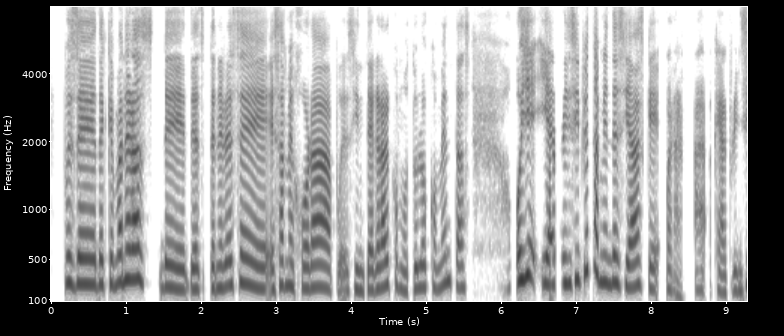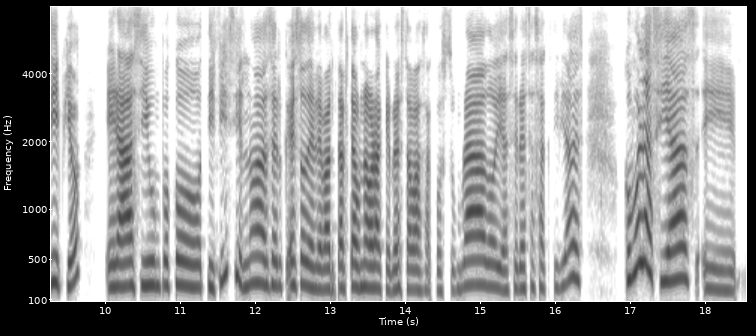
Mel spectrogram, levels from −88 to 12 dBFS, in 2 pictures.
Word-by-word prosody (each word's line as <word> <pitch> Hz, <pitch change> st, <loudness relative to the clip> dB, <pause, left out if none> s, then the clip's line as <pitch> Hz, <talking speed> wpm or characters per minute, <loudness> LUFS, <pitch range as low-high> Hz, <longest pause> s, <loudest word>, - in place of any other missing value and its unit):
pues, 265 Hz, -2 st, -1 dB
de 255 Hz, -1 st, +4 dB
de 250 Hz, -, 0 dB
qué 255 Hz, -, -3 dB
maneras 295 Hz, +2 st, +4 dB
de 215 Hz, -3 st, 0 dB
de 205 Hz, -1 st, -1 dB
tener 215 Hz, +1 st, -5 dB
ese 240 Hz, -4 st, 0 dB
esa 220 Hz, +5 st, -2 dB
mejora, 220 Hz, -2 st, +1 dB
pues, 185 Hz, +3 st, -11 dB
integral 200 Hz, +4 st, -1 dB
como 205 Hz, -8 st, -9 dB
tú 205 Hz, +3 st, -6 dB
lo 220 Hz, 0 st, -4 dB
comentas. 220 Hz, 0 st, -6 dB, 0.6 s
Oye, 295 Hz, +1 st, +5 dB
y 260 Hz, -, -2 dB
al 245 Hz, +1 st, +2 dB
principio 265 Hz, +8 st, -1 dB
también 275 Hz, -, +1 dB
decías 240 Hz, -2 st, 0 dB
que, 210 Hz, -2 st, -6 dB
para 200 Hz, -2 st, -11 dB
a 195 Hz, +1 st, -9 dB
que 185 Hz, -, -8 dB
al 170 Hz, -, -5 dB
principio 240 Hz, -, -2 dB, 0.3 s
era 225 Hz, +1 st, +6 dB
así 240 Hz, +1 st, -1 dB
un 240 Hz, -1 st, 0 dB
poco 235 Hz, -2 st, 0 dB
difícil, 275 Hz, -, -2 dB
¿no? 260 Hz, -, -3 dB
Hacer 245 Hz, -3 st, 0 dB
eso 245 Hz, +1 st, -1 dB
de 225 Hz, -2 st, +1 dB
levantarte 205 Hz, +2 st, +1 dB
a 220 Hz, -, +3 dB
1 220 Hz, +1 st, +2 dB
hora 215 Hz, 0 st, +5 dB
que 195 Hz, 0 st, -7 dB
no 200 Hz, -, -1 dB
estabas 200 Hz, -1 st, -2 dB
acostumbrado 225 Hz, +6 st, 0 dB
y 210 Hz, -, -2 dB
hacer 195 Hz, +2 st, -6 dB
esas 210 Hz, +1 st, -7 dB
actividades. 245 Hz, +8 st, -5 dB, 0.6 s
¿Cómo 305 Hz, +6 st, +4 dB
le 455 Hz, -3 st, +7 dB
hacías, 295 Hz, -1 st, +2 dB
eh, 195 Hz, -2 st, -7 dB
230 Hz, 175 wpm, -22 LUFS, 210-255 Hz, 0.6 s, le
